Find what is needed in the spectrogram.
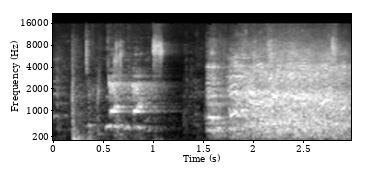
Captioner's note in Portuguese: bipe de alarme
